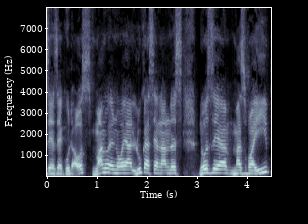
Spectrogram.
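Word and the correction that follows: Mazraoui: den ich irgendwann auch nochmal richtig aussprechen kann. – Masraui. Vielen Dank. Masraui. Vielen Dank. Masraoui.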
